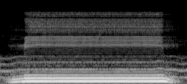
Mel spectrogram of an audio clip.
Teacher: হরফটির উচ্চারণ স্থান 2 ঠোঁটের শুকনো স্থান থেকে উচ্চারিত হয়।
